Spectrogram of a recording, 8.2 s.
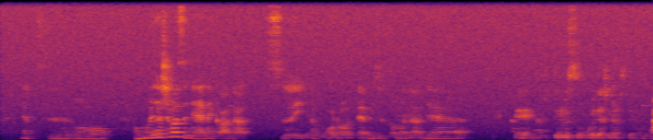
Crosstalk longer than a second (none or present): none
